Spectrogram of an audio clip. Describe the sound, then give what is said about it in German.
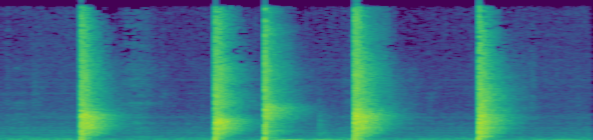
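Five sharp hand claps in an uneven rhythm, two of them coming in quick succession, each a bright, loud crack with a short decay and no voices in between, clapped while stopping a recording session. “Ich stoppe die Aufnahme. Ich klatsche.”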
